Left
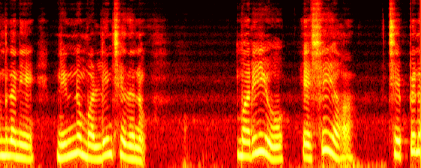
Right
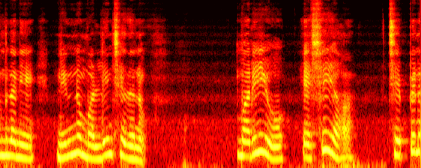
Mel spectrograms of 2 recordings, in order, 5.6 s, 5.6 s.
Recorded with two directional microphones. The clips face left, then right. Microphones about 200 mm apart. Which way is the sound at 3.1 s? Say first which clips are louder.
Left 5 dB; 55° left (ahead or behind).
